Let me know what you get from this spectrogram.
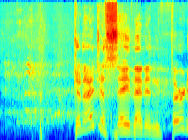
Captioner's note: applause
